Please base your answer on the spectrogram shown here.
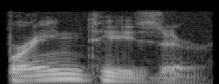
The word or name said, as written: brainteaser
